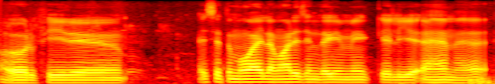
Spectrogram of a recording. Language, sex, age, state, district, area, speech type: Urdu, male, 18-30, Bihar, Supaul, rural, spontaneous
